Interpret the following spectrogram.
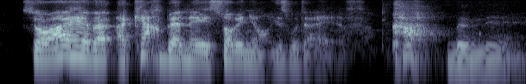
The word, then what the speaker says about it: Cabernet Sauvignon: So I have a Cabernet Sauvignon is what I have.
